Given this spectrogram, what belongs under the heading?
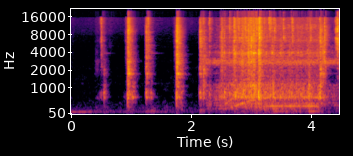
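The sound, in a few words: sewing machine stitching a circle dress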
